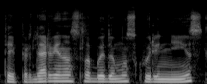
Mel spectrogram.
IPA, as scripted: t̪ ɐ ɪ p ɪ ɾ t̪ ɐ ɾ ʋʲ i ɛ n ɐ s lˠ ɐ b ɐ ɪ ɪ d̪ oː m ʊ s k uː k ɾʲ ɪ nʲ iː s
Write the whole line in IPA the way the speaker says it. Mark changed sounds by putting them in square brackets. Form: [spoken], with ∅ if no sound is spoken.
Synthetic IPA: t̪ ɐ ɪ p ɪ ɾ [d̪] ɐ ɾ ʋʲ i ɛ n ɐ s lˠ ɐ b ɐ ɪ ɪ d̪ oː m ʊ s k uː [∅] ɾʲ ɪ nʲ iː s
